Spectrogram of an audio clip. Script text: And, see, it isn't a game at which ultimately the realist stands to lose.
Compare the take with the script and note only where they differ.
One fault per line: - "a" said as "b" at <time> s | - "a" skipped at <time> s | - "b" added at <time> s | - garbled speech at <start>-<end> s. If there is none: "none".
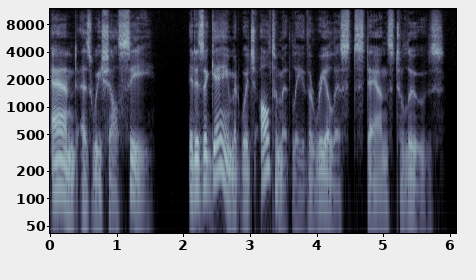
- "as we shall" added at 0.4 s
- "isn't" said as "is" at 2.2 s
